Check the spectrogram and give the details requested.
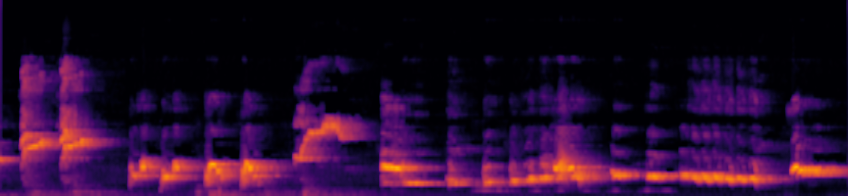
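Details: Nonstop kacer song, an Oriental magpie-robin recorded as a tutor for songbirds: very high scratchy notes, then a chain of rich slurred whistles wavering around mid pitch, with low background hum.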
